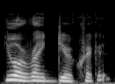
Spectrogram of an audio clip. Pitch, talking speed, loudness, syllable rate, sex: 170 Hz, 260 wpm, -16 LUFS, 7.1 syllables/s, male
